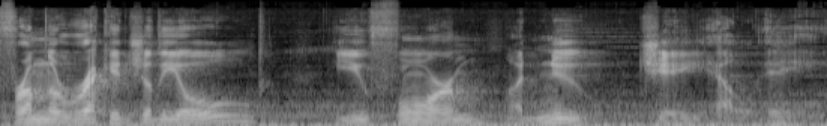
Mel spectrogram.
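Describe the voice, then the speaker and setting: A man playing a smug, cold-blooded billionaire villain in a comic book audio drama, deliberate, sardonic and menacing. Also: fairly low pitch, background noise. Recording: music under the voice. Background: music.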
